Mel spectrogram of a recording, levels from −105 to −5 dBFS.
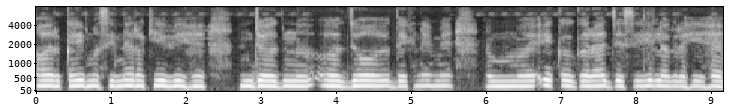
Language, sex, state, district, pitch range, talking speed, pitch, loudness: Hindi, female, Bihar, Vaishali, 185-195 Hz, 125 wpm, 190 Hz, -14 LUFS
